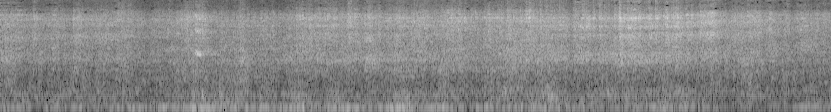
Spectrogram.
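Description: Norfolk Southern freight train of tank cars rolling steadily past close by, steel wheels running over the rails, with wind buffeting the microphone.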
